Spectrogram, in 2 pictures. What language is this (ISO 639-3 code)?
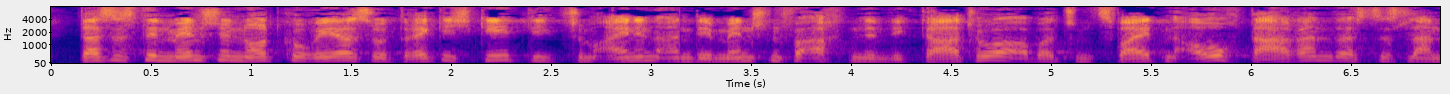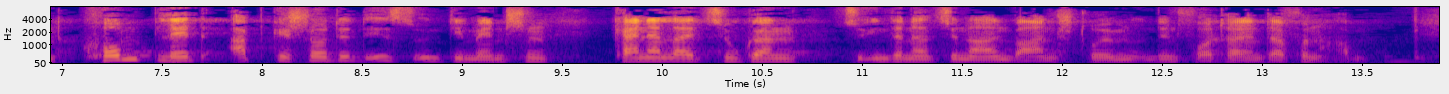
deu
